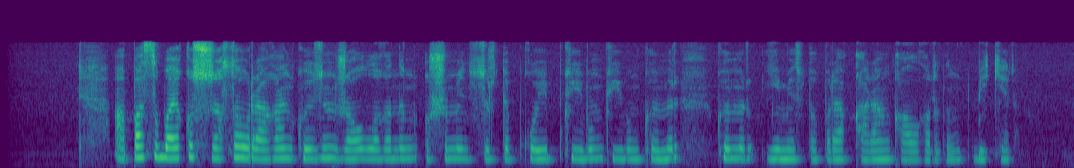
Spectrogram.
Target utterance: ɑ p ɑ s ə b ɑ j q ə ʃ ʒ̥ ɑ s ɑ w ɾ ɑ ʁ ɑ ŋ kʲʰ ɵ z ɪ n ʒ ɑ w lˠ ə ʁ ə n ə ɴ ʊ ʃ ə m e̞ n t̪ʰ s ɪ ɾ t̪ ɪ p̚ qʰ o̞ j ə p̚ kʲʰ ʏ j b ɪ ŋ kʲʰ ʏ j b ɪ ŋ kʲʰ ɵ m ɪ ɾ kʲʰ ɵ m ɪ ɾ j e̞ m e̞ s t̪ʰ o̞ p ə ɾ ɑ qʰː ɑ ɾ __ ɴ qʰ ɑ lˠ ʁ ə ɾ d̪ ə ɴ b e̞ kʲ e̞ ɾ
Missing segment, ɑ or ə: ɑ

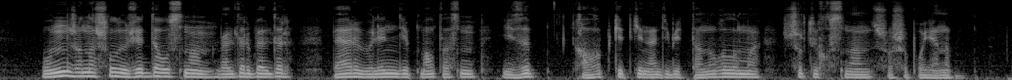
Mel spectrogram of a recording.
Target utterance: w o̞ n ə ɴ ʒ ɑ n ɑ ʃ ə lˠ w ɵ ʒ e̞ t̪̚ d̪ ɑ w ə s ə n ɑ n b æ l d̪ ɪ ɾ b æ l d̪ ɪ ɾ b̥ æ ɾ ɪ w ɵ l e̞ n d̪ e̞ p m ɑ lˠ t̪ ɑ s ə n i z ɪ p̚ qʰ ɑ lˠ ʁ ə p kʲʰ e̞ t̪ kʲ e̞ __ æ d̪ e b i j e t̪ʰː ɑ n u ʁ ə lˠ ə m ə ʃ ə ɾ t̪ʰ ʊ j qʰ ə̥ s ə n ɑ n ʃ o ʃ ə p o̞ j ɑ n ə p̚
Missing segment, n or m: n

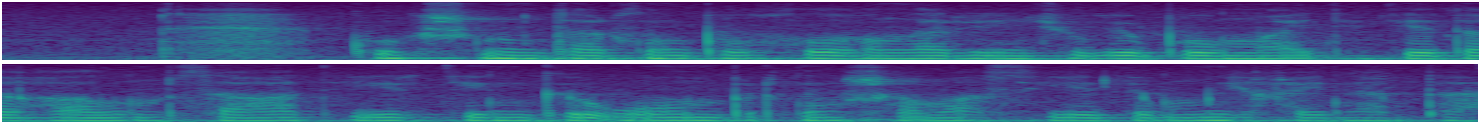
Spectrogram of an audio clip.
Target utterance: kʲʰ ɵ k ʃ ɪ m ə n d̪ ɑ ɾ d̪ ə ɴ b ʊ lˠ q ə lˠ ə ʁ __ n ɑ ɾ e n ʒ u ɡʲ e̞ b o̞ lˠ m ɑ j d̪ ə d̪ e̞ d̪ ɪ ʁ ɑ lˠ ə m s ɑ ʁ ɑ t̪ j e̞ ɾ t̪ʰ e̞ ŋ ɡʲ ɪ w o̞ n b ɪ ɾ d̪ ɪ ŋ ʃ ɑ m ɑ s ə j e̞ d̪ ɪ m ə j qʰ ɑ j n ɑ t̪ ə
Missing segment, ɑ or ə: ə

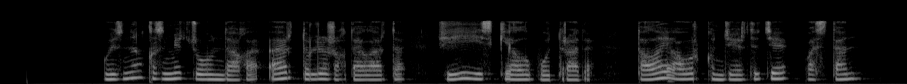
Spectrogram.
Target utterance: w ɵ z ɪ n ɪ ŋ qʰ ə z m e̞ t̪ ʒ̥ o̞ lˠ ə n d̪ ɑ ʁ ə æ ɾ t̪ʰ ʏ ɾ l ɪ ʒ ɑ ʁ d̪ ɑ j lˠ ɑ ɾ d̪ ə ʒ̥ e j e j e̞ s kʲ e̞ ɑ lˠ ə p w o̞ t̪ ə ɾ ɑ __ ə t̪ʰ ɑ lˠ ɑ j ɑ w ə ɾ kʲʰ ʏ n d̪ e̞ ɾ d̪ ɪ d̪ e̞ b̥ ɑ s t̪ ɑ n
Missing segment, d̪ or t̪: d̪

